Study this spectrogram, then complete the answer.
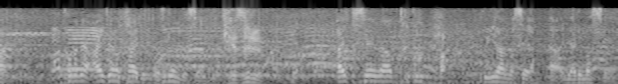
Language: Japanese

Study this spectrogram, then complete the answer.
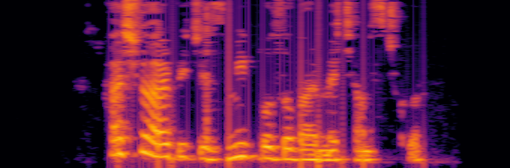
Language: Laz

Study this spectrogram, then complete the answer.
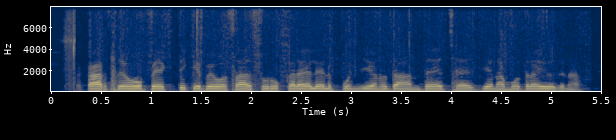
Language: Maithili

